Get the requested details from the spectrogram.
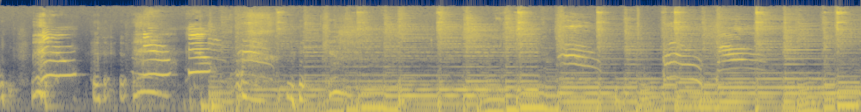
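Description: Cat meows pitched into a jaunty Christmas melody, bursts of separate meows at first, then layered over a full, bouncy music backing that carries the tune steadily and loudly to the end.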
